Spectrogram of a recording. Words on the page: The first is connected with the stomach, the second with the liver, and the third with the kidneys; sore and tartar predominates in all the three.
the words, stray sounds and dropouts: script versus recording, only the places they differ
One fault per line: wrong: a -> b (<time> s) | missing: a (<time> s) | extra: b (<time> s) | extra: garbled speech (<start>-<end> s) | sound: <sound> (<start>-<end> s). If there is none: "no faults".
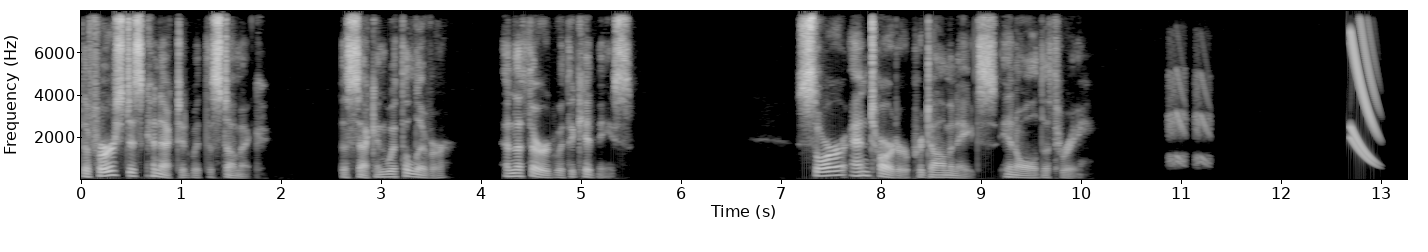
sound: laugh (10.9-11.4 s)
sound: chirp (12.7-13.1 s)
